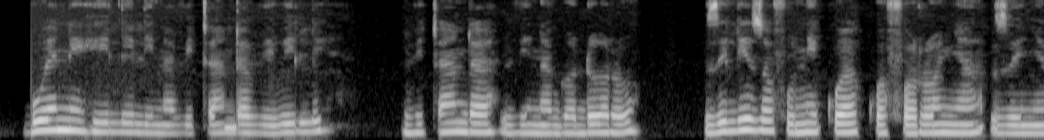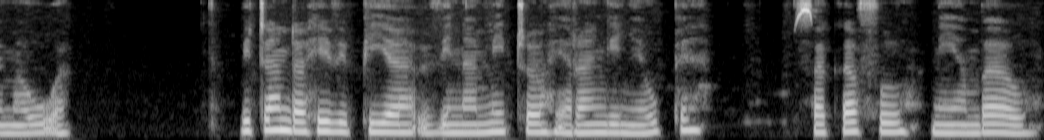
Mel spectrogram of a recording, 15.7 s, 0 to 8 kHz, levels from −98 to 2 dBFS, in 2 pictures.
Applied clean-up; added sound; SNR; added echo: none; none; none; none.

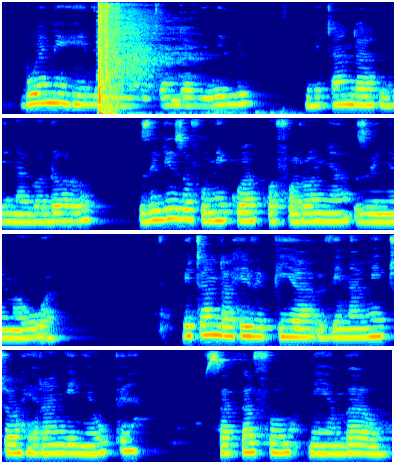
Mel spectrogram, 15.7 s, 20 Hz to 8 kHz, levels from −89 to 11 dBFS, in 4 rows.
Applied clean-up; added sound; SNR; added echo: classical method WPE with log-MMSE.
